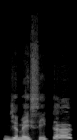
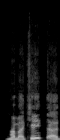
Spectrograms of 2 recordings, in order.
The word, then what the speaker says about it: Jamaiquita: We had a whole conversation at our table when we were at, how do I pronounce it? Jamaicita? Jamaiquita. There we go. I got it all wrong.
